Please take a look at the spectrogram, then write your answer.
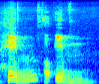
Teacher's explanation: está en la forma débil, pierde la H, el sonido de la H.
